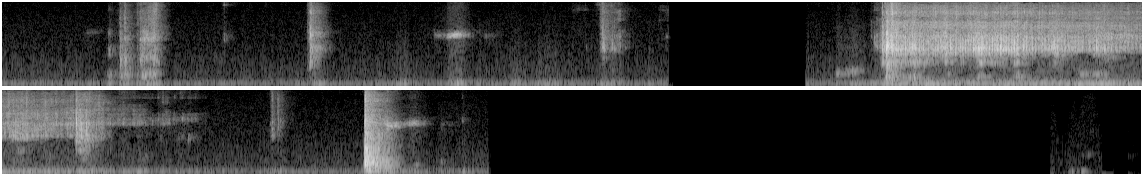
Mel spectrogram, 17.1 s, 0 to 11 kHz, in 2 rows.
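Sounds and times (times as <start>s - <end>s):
marbles rolling down track: 6.6s - 9.6s.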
